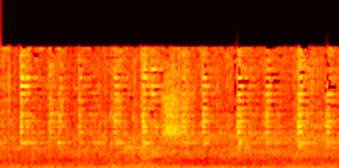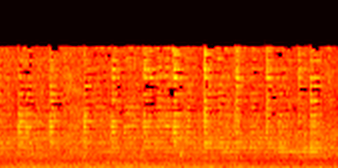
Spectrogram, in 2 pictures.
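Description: Freight cars rolling past at a grade crossing, the steady rumble and clatter of wheels on rail, while the crossing signals' old-style mechanical bells keep ringing with quick repeated strokes.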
